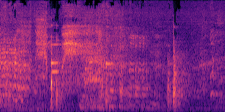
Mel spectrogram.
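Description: Ceramic dishes clink on a wooden table.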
